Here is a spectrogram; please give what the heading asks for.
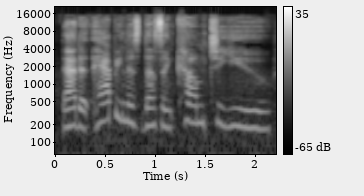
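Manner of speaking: ordinary delivery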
